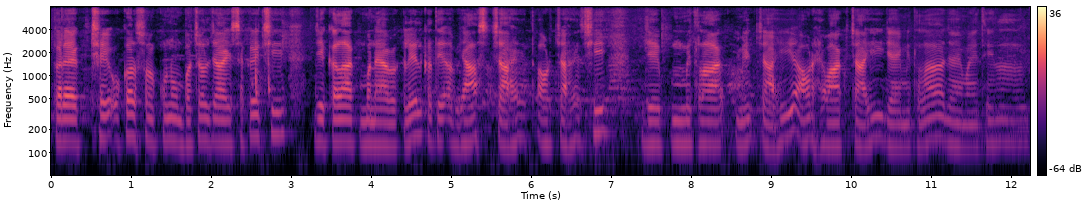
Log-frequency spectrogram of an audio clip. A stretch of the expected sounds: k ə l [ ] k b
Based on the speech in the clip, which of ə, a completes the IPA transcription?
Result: a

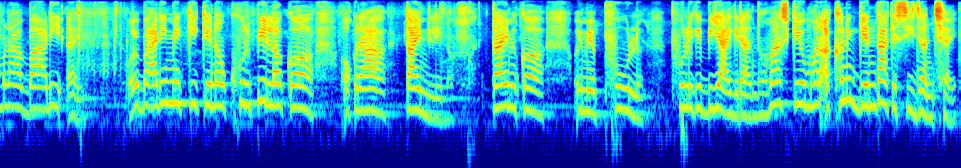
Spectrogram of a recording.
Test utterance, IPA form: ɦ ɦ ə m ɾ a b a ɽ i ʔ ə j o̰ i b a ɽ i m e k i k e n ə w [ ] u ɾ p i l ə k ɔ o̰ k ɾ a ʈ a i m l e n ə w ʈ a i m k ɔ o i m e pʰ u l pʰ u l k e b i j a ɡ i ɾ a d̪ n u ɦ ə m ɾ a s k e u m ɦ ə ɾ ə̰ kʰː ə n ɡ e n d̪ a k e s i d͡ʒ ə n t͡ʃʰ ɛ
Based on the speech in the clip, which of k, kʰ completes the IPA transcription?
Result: kʰ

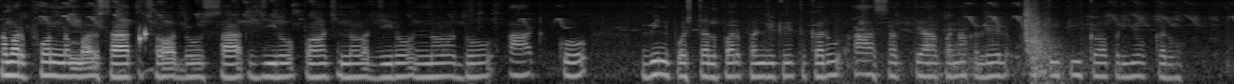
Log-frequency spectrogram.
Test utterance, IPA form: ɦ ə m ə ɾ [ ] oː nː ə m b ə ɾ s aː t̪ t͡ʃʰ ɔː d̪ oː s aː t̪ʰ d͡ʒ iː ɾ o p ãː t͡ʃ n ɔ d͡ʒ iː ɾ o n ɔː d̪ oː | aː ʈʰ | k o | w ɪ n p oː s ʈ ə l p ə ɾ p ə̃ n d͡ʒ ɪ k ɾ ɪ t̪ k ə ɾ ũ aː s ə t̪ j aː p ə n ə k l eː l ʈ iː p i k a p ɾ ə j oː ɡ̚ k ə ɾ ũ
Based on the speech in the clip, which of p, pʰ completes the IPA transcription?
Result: pʰ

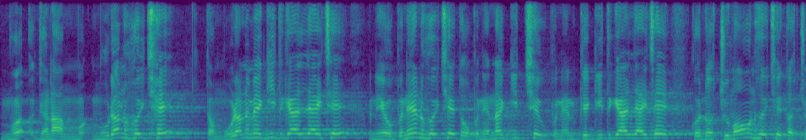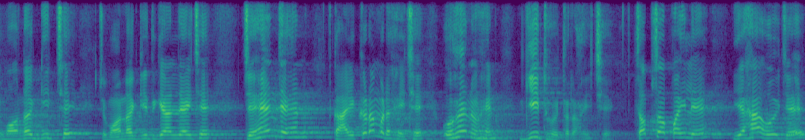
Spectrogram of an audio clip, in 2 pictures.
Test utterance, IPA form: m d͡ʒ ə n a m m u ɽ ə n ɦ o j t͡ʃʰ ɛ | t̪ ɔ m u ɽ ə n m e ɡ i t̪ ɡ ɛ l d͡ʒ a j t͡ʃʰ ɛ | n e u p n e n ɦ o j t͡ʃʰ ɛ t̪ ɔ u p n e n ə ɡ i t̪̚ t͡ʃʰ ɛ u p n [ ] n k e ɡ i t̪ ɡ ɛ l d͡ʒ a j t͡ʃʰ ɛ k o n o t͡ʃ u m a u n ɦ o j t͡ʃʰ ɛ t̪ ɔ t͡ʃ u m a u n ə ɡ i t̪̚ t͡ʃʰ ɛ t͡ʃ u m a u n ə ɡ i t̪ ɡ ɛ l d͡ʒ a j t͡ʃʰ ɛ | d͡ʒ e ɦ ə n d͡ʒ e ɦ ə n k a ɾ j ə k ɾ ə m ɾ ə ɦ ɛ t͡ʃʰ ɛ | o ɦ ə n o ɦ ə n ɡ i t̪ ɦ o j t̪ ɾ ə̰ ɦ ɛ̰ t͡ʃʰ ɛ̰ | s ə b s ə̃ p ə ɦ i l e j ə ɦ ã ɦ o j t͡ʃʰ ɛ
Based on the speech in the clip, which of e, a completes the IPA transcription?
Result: e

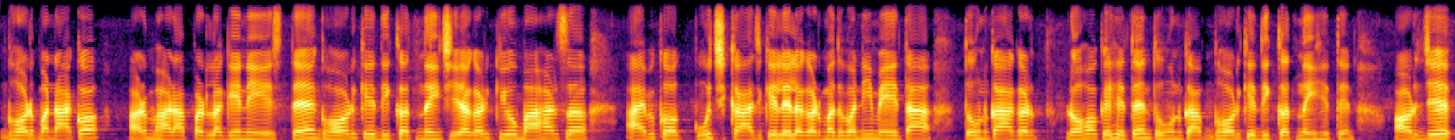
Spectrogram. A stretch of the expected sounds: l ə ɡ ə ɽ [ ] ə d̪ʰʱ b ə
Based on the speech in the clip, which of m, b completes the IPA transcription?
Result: m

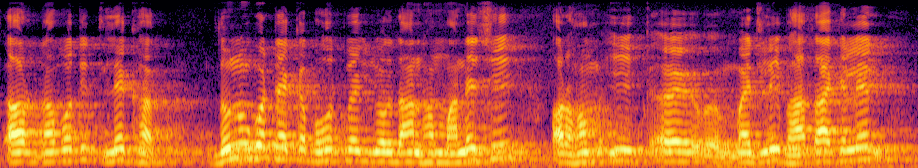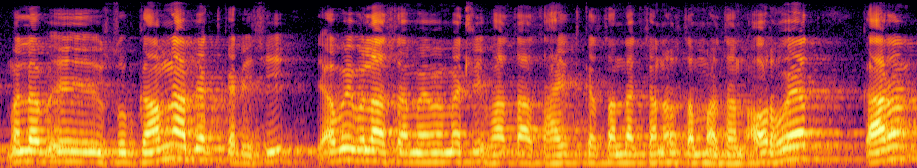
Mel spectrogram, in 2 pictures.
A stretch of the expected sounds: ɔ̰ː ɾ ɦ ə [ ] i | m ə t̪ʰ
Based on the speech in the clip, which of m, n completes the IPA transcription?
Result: m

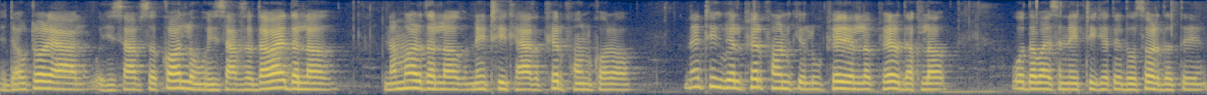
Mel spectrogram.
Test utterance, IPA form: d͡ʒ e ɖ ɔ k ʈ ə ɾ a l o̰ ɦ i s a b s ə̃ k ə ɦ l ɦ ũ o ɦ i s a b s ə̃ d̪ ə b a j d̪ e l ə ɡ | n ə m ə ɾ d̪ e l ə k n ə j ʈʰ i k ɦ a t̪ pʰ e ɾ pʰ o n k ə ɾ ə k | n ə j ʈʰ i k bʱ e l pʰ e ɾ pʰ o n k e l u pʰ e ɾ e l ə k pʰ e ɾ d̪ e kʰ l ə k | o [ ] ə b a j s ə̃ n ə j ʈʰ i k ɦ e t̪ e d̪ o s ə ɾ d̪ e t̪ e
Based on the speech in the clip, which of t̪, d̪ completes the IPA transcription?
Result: d̪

